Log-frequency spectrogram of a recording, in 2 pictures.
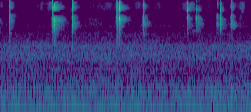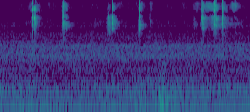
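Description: A thin metal blade scores diagonal lines into a solid, cream-colored bar of soap held in the hand. The carving makes short, sharp, bright clicks and scratches at irregular intervals, each dying away almost at once, over a quiet, steady low hum.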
